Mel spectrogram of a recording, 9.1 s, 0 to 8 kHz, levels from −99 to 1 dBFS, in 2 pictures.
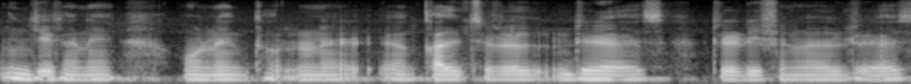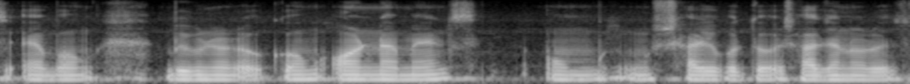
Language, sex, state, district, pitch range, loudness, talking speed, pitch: Bengali, female, Tripura, West Tripura, 115-120 Hz, -22 LUFS, 100 wpm, 115 Hz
